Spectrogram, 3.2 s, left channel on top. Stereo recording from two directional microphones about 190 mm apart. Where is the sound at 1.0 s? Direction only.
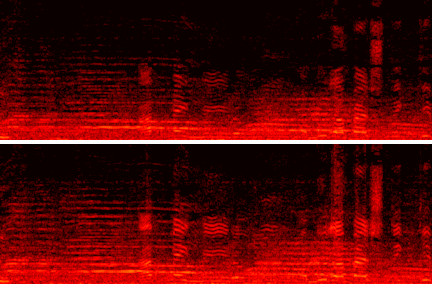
30° right (ahead or behind).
